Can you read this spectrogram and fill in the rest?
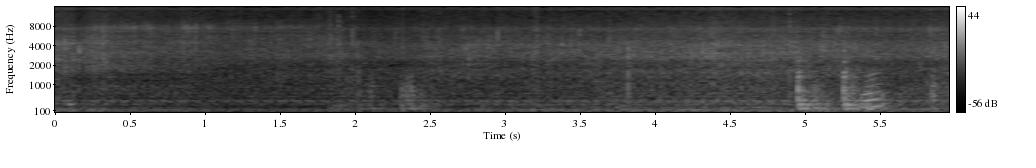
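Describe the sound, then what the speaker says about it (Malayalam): Tomato paste sautéing in a pan for a shrimp biryani, a steady close sizzle and fry with stirring scrapes and a few clinks of the spoon, no voices. "ഇത് തക്കാളി നന്നായിട്ട് പേസ്റ്റ് ആകുന്ന വരെ വഴറ്റുക"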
